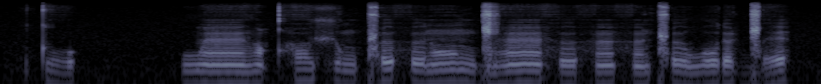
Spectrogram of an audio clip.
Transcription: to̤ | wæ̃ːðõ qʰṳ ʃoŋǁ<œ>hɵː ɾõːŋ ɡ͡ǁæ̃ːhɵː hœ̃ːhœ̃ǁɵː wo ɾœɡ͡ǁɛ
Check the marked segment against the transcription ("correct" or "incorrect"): incorrect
